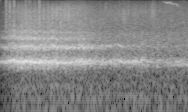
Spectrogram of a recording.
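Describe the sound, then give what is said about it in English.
A sustained, high-pitched squeal of the tires of a Peugeot car called Penny Peugeot skidding on pavement as it races to the other side of a river, loud and steady for about two seconds with harsh overtones and a slight wavering in pitch, fading a little toward the end. “We were screeching to the other side of the river.”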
